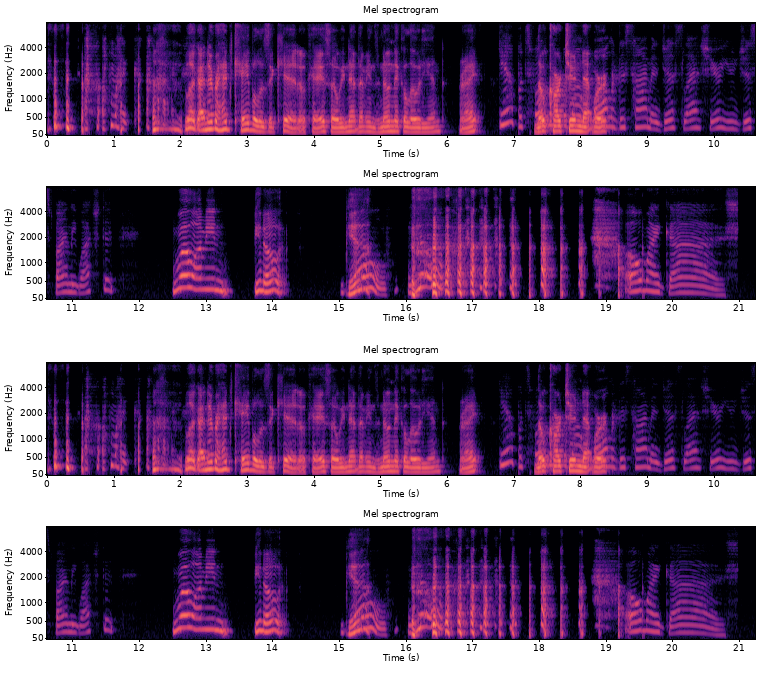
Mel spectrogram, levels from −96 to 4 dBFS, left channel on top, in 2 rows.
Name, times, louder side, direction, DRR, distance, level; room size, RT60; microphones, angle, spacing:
voice 1, 0.0-0.4 1.6-6.5 7.3-8.4 12.5-13.4 13.7-14.2 15.1-15.5 16.1-17.2 18.0-18.7 19.2-19.3, left 1 dB, 25° left, 1.1 m, -29 dB
voice 2, 0.6-2.0 6.8-11.6 15.3-15.7 16.0-17.3 17.6-17.7 18.8-21.0, left 2 dB, 75° left, 3.2 m, -41 dB
head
